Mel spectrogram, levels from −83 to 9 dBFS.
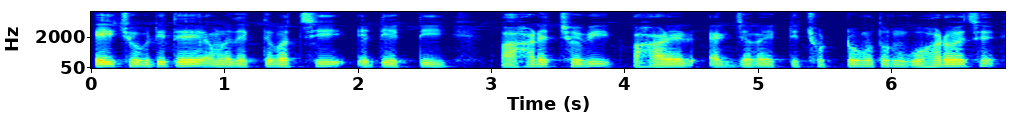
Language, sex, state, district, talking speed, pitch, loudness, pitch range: Bengali, male, West Bengal, North 24 Parganas, 150 wpm, 105 Hz, -28 LUFS, 100-115 Hz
